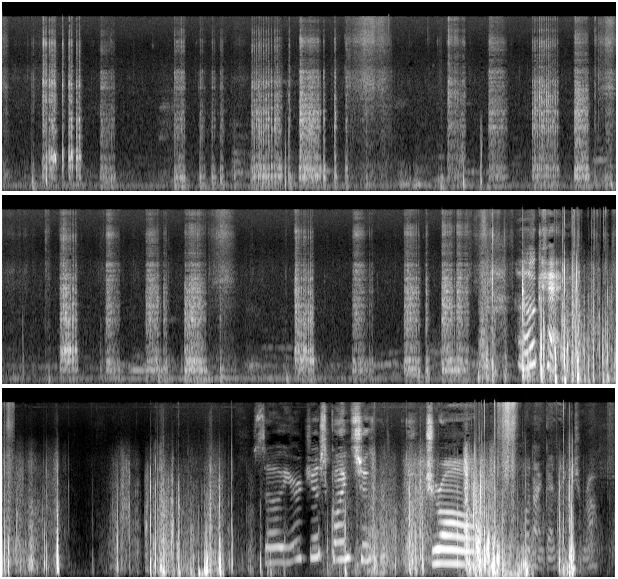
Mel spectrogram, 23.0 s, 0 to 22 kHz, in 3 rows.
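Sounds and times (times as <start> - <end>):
marker scratching on paper: 2.1 - 4.8, 5.5 - 7.8, 8.4 - 10.6, 11.3 - 14.8.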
